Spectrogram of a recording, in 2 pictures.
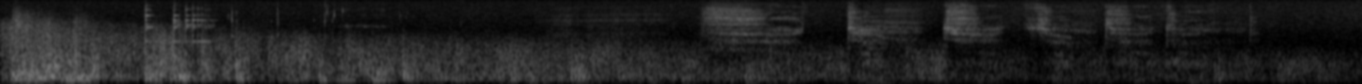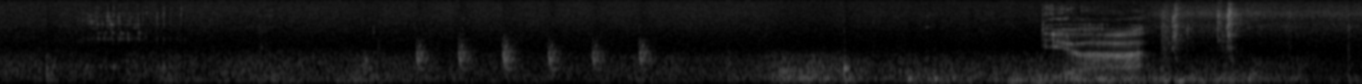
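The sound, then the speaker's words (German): A heavy thunderstorm in a radio drama, with dense rain hiss and deep rolling thunder. The thunder is loudest at the start, then settles into a steady downpour with scattered crackling bursts. “Es ist also durchaus erforderlich, dass nun ein kräftiges Gewitter losbricht.”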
